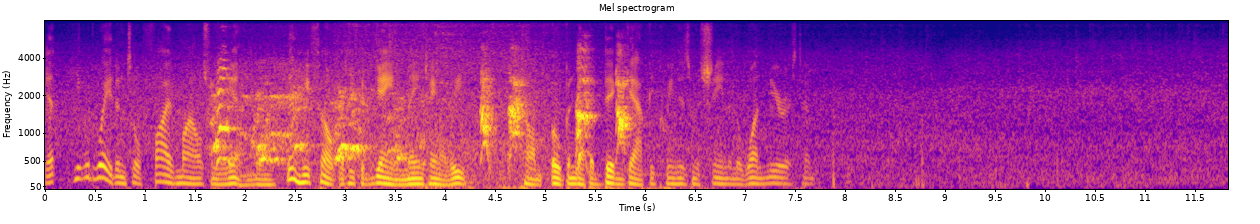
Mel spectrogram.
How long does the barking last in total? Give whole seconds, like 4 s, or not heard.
4 s.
